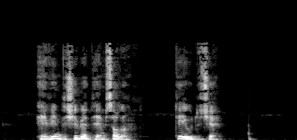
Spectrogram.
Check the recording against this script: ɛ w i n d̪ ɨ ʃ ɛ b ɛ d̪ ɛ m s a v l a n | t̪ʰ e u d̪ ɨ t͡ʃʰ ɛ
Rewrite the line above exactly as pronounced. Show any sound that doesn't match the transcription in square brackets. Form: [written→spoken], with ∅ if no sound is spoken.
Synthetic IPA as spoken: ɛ [w→v] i n d̪ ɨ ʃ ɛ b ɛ d̪ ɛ m s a [v→∅] l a n | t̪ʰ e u d̪ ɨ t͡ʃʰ ɛ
